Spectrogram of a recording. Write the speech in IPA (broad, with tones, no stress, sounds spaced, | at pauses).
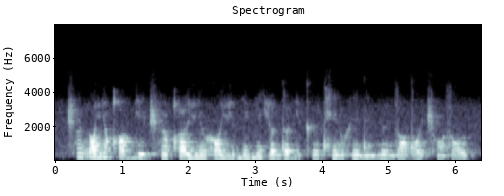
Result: t͡ʃʰ ə̃˥˩ r ɒ˥˩ vʲ ə̃˥˩ ʊ̯ qʰ ɒ˥˩ d bʲ e˥˩ t͡ʃʰ œ̃˧ qʰ œ˥˩ ɪ̯ vʲ œ̃˧ ʊ̯ x ɒ˧ ɪ̯ vʲ ɘ˧ bʲ ẽ˧ bʲ ẽ˥˩ ç œ˧ n d œ˧ bʲ ɘ˧ kʰ ø˧ d ɕ ẽ˥˩ ʊ̯ x ẽ˥˩ d ẽ˧ d n ø˥˩ n z ɒ˧ d ɔ˧ ɪ̯ t͡ʃʰ ɔ̃˧ s ɔ˧ ʊ̯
